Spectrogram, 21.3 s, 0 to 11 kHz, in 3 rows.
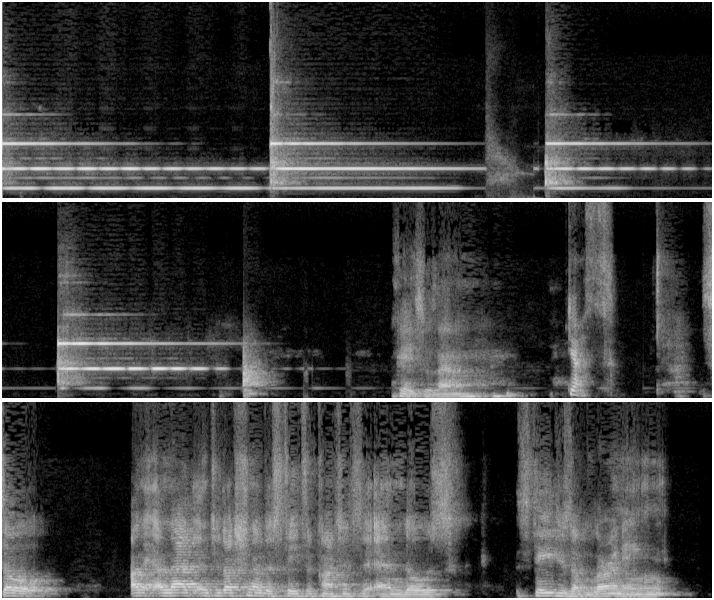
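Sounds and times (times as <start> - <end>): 
singing bowl being struck and ringing: 0.0 - 10.9
speech: 11.1 - 12.2, 12.8 - 13.3, 14.1 - 14.7, 15.5 - 18.8, 19.4 - 20.9.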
